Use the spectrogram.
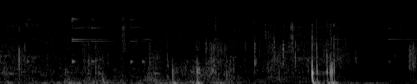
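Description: Sheep and goats graze in the rain, bells tinkling softly and hooves stepping nearby, with one sharper knock or bleat standing out against the quiet, damp background.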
